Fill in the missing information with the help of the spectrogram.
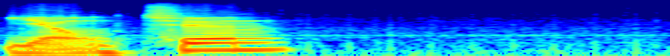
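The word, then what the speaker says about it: YongJun: La manera correcta de pronunciarlo es Yongchun, Yongchun.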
